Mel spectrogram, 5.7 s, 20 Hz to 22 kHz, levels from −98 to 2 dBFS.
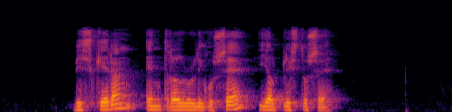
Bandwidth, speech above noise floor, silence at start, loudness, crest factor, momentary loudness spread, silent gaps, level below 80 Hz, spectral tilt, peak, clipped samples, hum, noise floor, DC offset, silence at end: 8 kHz; 61 dB; 0.9 s; -29 LUFS; 20 dB; 8 LU; none; -66 dBFS; -6 dB/octave; -10 dBFS; under 0.1%; none; -89 dBFS; under 0.1%; 1.5 s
